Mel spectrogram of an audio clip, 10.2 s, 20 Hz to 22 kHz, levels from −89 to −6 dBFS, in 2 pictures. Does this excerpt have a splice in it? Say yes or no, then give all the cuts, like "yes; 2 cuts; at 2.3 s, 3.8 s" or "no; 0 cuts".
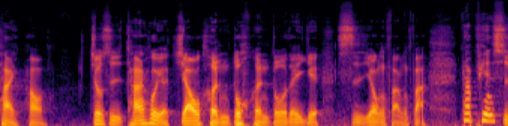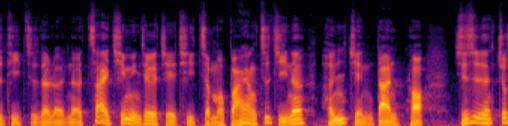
yes; 1 cut; at 8.2 s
